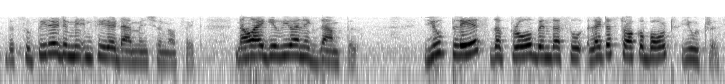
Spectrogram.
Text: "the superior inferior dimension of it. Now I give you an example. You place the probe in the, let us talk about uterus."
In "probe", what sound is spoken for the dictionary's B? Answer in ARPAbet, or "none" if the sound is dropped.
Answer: B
